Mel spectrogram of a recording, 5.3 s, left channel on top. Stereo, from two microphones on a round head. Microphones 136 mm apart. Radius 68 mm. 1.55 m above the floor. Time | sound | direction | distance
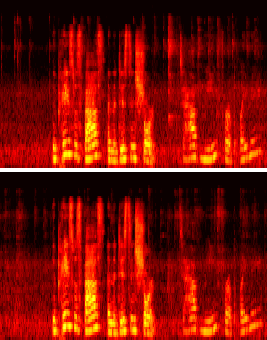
1.1 | a woman speaking | 70° right (ahead or behind) | 1.1 m
3.6 | a woman speaking | 40° left (ahead or behind) | 1.0 m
